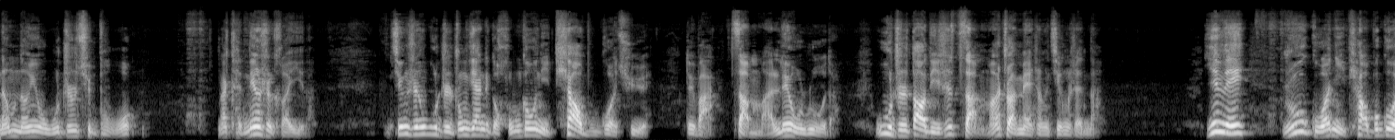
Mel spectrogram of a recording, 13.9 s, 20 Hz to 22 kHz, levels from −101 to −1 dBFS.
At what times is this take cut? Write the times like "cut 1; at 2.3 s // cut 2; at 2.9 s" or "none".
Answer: cut 1; at 3.8 s

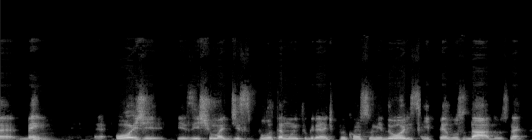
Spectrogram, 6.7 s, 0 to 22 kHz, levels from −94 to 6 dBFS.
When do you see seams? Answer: cut 1; at 5.3 s

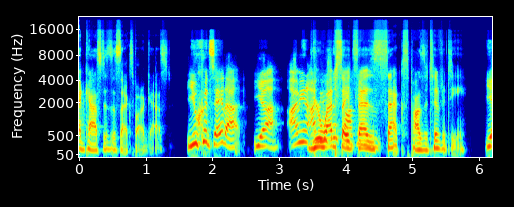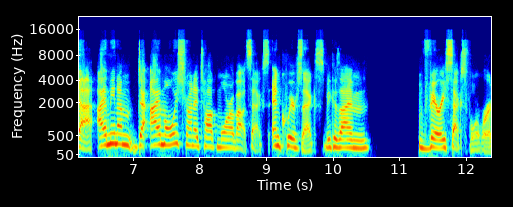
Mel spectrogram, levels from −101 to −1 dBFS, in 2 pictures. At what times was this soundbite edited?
none

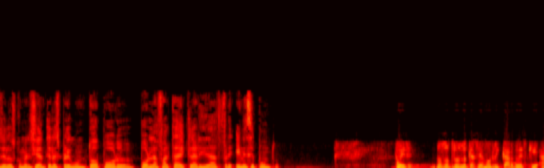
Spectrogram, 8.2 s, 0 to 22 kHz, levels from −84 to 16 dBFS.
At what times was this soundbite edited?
none

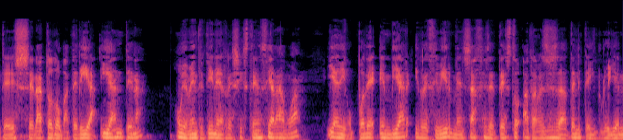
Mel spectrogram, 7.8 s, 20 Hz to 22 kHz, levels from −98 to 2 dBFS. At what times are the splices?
none

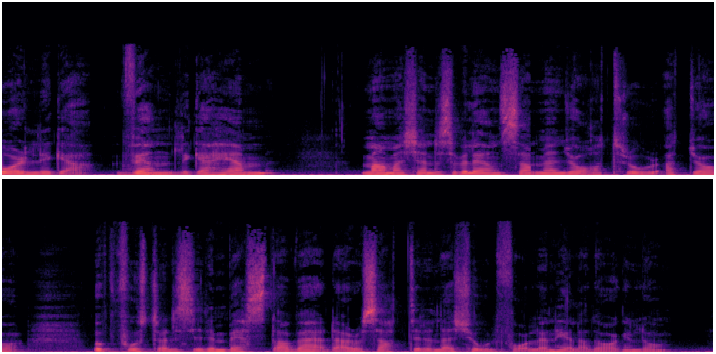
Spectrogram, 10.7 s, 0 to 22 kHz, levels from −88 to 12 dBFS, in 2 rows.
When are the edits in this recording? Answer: cut 1; at 4.0 s

